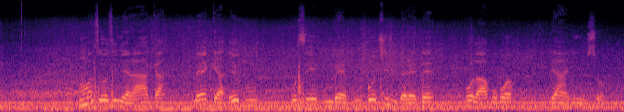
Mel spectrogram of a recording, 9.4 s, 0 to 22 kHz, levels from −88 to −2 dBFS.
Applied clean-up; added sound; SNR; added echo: none; Truck + Engine / Mechanisms; 1 dB; none.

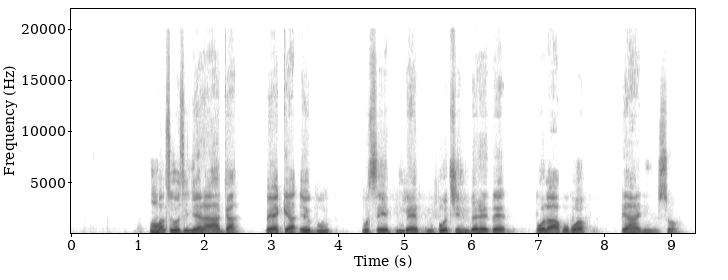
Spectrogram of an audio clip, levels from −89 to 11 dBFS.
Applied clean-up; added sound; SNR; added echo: neural mask model DeepFilterNet 3.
